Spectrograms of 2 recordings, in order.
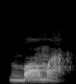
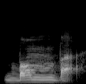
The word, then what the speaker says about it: bomber: what is it called bomber so you don't call it bomba even though b is there it is silent you say boma so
